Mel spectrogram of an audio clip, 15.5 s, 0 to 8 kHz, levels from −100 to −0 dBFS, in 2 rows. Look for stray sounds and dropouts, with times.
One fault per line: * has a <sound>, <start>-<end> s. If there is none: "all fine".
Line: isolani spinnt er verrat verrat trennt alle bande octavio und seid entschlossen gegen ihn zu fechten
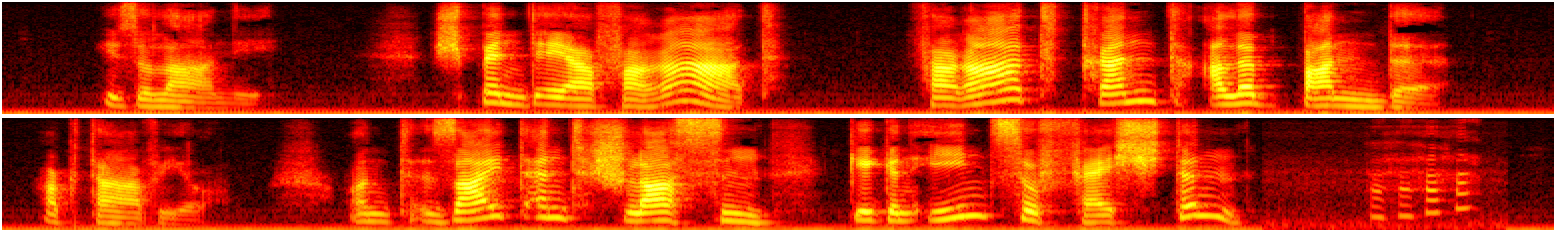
* has a laugh, 14.6-15.2 s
